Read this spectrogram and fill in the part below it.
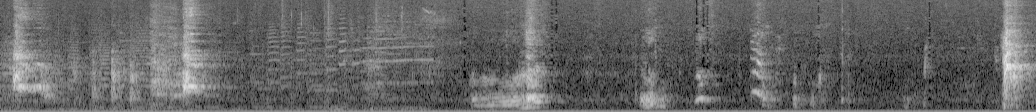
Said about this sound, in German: Ach du meine Güte, das ist einfach ein Hund.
